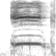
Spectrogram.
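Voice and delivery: high startled shriek; sudden panicked eek; shrill eek. A narrator's reading. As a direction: squeal in alarm like a mother bird. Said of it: "she cried".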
